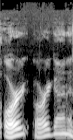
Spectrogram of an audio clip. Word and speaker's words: Oregon: Is it Oregon? Is that right? How do you pronounce that? – Oregon. – Oregon. It didn't sound right to me.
